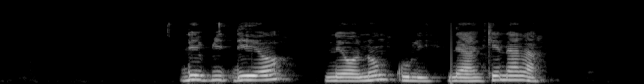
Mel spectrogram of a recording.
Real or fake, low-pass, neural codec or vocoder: real; 7.2 kHz; none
